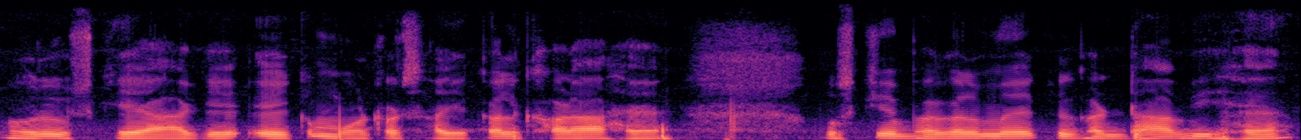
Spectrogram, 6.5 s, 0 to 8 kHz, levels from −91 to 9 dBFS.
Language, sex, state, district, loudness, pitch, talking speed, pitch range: Hindi, male, Jharkhand, Deoghar, -15 LUFS, 110 Hz, 130 wpm, 110-115 Hz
